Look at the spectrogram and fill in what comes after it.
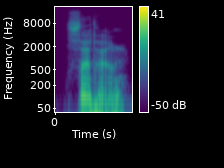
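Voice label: "satire", American English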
